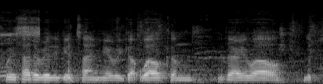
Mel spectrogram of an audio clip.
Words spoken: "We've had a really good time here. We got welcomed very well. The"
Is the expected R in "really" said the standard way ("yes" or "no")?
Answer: yes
